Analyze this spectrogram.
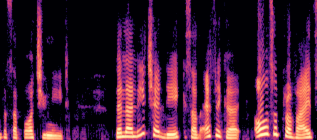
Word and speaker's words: Leche: One thing first, it's Leche League, pronounced as Leche. So it means the milk. So it's actually a Spanish word.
